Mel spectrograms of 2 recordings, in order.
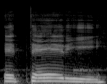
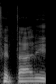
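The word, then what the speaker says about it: Hetairoi: Now, also, it is pronounced Eteri. Just so you know, I am Greek, and it always gets butchered. That and Strategos are my kryptonite. Oh, wait, really? Eteri? Oh, you mean Hetari? Instead of Hetari, it's Eteri. Okay, it's silent H.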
